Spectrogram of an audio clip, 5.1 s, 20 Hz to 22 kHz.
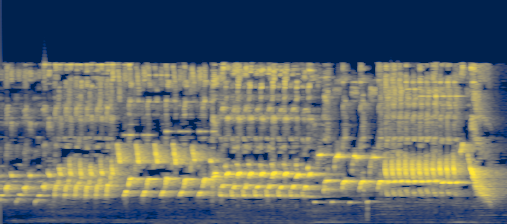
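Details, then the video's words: Goldfinch hybrid giving clean song (cante limpio), 19 March 2020: a continuous run of quick, sharp chirps and liquid trills, shifting upward into a rapid high rattle and ending in a downward buzzy slur. "mixto de jilguero cante limpio"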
